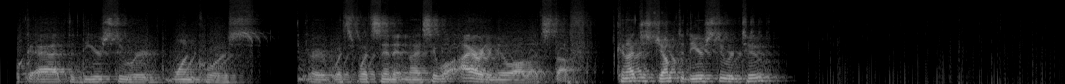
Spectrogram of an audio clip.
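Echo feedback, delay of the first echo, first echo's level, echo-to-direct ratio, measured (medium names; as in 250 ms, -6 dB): 38%, 78 ms, -7.5 dB, -7.0 dB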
